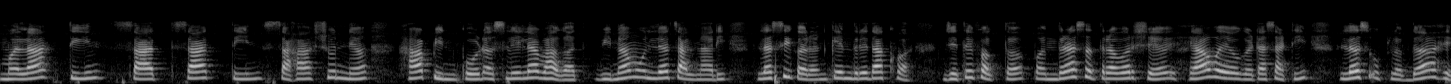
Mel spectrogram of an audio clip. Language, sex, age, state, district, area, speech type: Marathi, female, 18-30, Maharashtra, Amravati, urban, read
